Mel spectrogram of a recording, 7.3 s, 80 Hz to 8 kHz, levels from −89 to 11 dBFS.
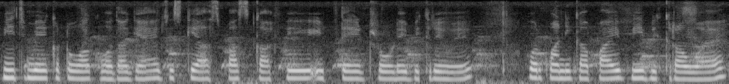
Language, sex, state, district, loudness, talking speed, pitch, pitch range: Hindi, female, Punjab, Kapurthala, -15 LUFS, 180 wpm, 220 Hz, 210-230 Hz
